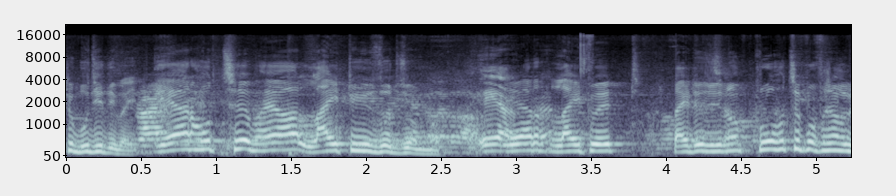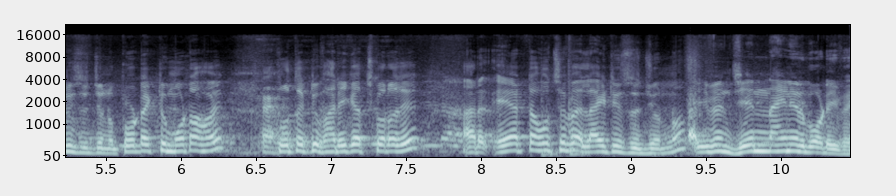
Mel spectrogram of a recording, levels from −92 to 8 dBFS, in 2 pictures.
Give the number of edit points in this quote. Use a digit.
1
